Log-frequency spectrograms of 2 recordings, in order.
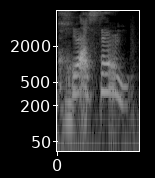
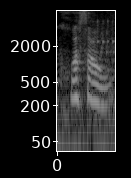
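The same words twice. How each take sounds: First: It is said with a heavy French accent. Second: It is said with a plain English accent.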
